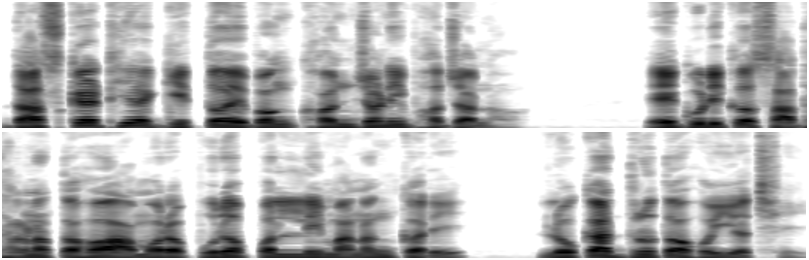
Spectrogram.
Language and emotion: Odia, neutral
